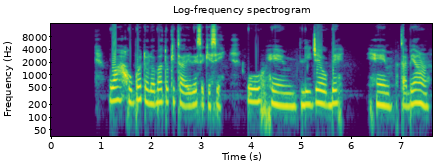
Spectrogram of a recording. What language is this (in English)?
Yoruba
